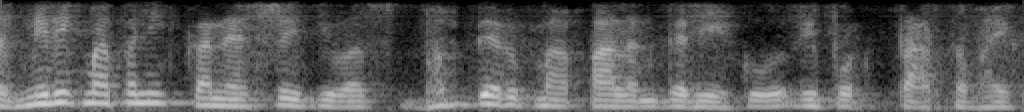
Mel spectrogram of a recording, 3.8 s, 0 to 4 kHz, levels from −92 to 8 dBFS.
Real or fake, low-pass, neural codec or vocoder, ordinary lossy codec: fake; 3.6 kHz; codec, 16 kHz, 6 kbps, DAC; Opus, 24 kbps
